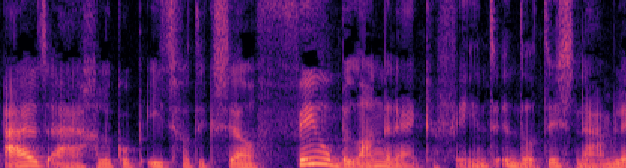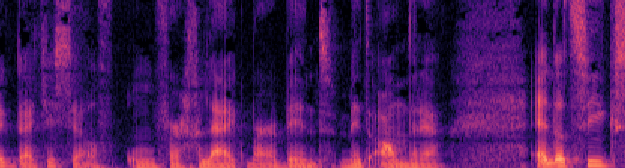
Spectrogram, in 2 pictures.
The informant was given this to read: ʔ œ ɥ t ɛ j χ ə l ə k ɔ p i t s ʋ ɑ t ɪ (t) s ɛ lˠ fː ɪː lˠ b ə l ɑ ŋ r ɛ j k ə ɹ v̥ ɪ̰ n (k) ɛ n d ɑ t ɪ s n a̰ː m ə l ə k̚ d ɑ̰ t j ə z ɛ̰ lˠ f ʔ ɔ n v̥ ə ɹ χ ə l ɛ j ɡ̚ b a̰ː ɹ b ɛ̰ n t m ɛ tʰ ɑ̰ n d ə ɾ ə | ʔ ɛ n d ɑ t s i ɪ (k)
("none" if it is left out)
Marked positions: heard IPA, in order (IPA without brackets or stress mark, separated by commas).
k, t, k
